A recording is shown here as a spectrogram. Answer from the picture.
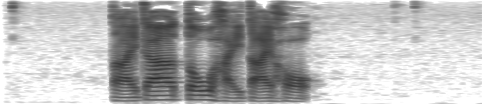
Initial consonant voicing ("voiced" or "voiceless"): voiceless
